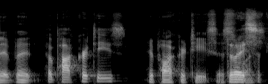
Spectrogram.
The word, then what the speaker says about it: Hippocrates: Hippocrates. Did I pronounce it right?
